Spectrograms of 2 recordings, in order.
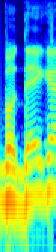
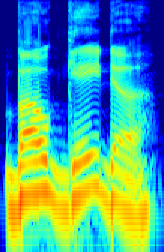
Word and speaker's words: bodega: Throwback when Jill pronounced bodega as Bogeda.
